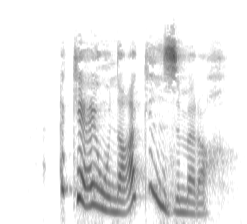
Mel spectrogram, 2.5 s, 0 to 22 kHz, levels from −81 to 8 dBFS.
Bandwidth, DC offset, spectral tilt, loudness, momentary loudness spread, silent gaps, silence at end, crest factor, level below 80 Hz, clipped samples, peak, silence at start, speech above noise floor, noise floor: 14 kHz; under 0.1%; -0.5 dB/octave; -25 LUFS; 19 LU; none; 0.25 s; 22 dB; -78 dBFS; under 0.1%; -6 dBFS; 0.6 s; 45 dB; -71 dBFS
